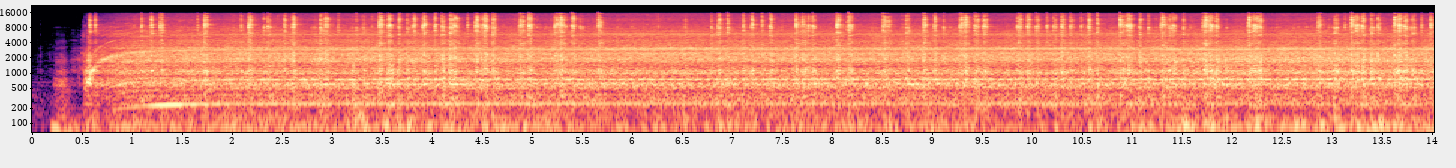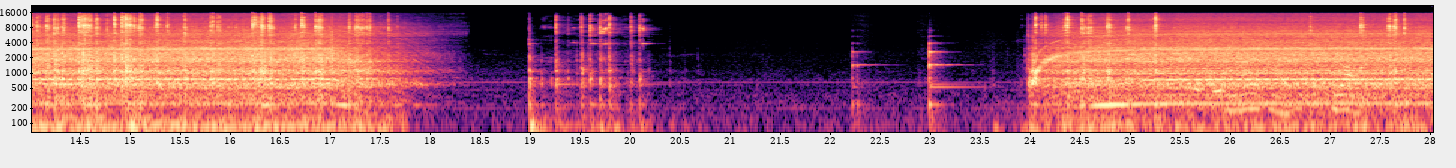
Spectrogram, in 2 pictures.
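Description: Electric hand mixer whipping egg whites and sugar into meringue in a glass bowl. The motor whine rises as it spins up and then runs steadily. It winds down about 18 seconds in and starts again about 24 seconds in.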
